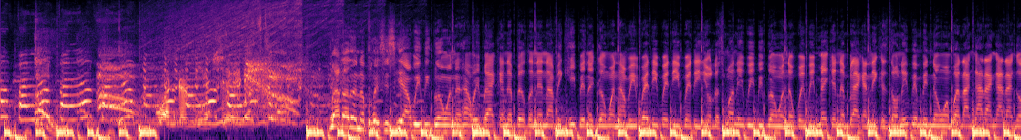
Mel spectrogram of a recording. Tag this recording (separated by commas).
Music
